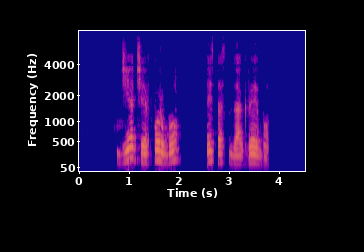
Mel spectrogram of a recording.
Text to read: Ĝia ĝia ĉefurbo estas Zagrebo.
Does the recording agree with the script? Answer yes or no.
no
